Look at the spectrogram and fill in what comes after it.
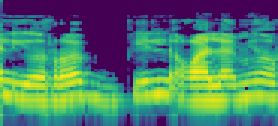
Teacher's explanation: را فتح کی وجہ سے پور پڑھیں گے، عین پہ کھڑی زبر ہے تو کھینچیں گے، عالمین۔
